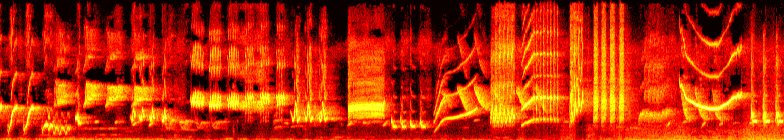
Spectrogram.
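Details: Asian pied starling in full song, used as a lure and to teach other birds: a rapid, varied stream of whistles, buzzy trills, harsh rasping bursts and sweeping rising and falling notes, almost without pause.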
